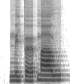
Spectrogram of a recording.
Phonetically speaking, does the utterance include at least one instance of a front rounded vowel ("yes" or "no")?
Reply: yes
